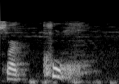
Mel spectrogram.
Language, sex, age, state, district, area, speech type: Assamese, female, 60+, Assam, Tinsukia, urban, read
